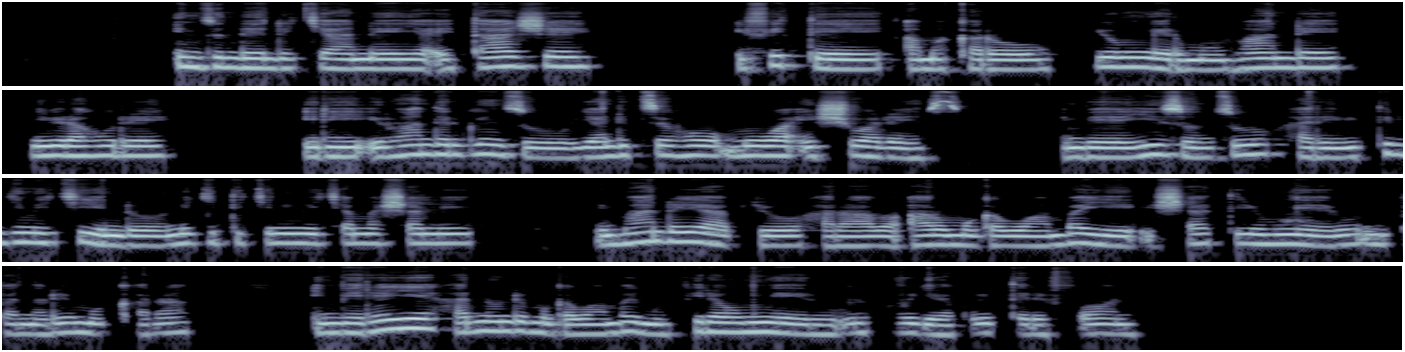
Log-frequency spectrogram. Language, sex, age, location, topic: Kinyarwanda, female, 25-35, Huye, finance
